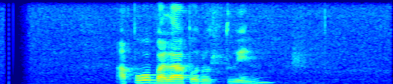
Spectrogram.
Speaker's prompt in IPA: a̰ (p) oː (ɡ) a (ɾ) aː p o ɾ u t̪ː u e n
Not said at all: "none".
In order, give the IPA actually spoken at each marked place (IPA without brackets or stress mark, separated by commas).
p, b, l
